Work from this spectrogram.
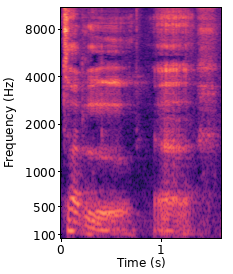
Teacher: Ta biasa, ta masuk ke dalam tal. Nah huruf ta itu seperti ada hembusan desis sedikit ya, karena udaranya bocor dia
